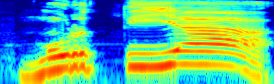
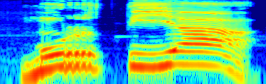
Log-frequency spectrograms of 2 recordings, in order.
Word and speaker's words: मूर्तिया: खटियां, बांसुरी, महंगा, गुत्थिया, मूर्तिया। ये जो रेफ की मात्रा दिख रहा है आपको, त पे लगा है, त से पहले आधा र का उच्चारण इसका होता है, ठीक है। मूर्तिया, चिड़िया, खाऊंगा, पहुंच, झाड़िया,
